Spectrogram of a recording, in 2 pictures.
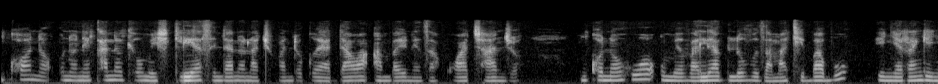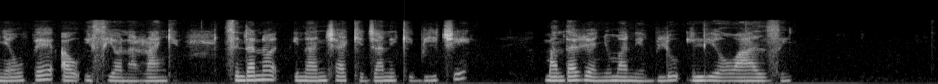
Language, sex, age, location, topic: Swahili, female, 18-24, Kisii, health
